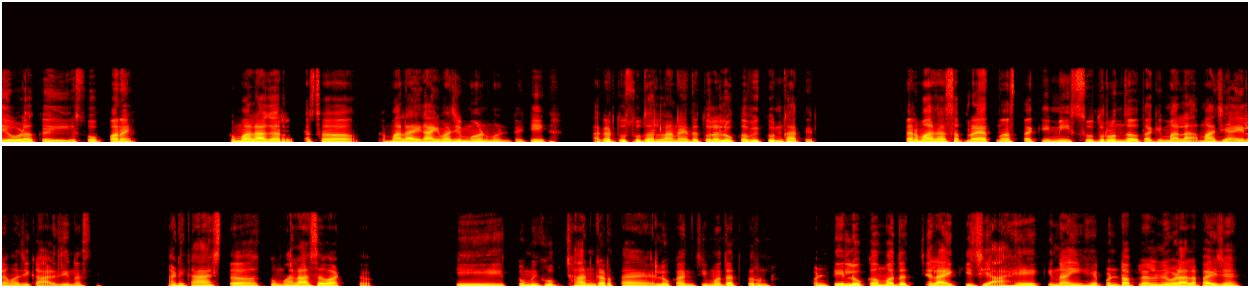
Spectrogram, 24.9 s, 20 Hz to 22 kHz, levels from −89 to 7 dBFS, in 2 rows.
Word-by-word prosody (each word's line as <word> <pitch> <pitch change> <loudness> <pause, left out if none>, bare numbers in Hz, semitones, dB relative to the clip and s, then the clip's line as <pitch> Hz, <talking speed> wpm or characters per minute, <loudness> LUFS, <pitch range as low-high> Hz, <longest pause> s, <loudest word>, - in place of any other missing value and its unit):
एवढं 145 +2 +3
काही 155 -1 -2
सोपं 130 +3 -2
नाही. 120 -5 0 1.0
तुम्हाला 140 +4 +5
अगर 165 +2 +3 0.2
असं 150 +2 +1 0.4
मला 140 +4 +3
एक 150 0 +2
आई 140 +1 +3
माझी 150 +1 +3
म्हण 130 -1 +2
म्हणते, 105 -3 -4
की 130 +4 -3 0.5
"अगर 140 +1 0
तू 170 - +1
सुधारला 135 +1 +1
नाही, 150 0 0
तर 155 - +1
तुला 150 0 +2
लोकं 135 +2 +2
विकून 135 +3 0
खातील." 120 -5 -1 1.0
तर 155 - +3
माझा 160 +2 +4
असा 175 +1 0
प्रयत्न 165 +1 +1
असतं 135 -1 -4
की 150 0 -5
मी 160 +3 -2
सुधरून 140 +6 0
जाऊ, 150 -1 +3
का 145 - -1
की 155 +1 -7
मला 155 +1 -1
माझी 135 +3 -1
आईला 135 +1 -1
माझी 140 -1 -3
काळजी 110 -5 -4
नसेल. 105 +1 -8 0.7
आणि 135 +4 0
काय 170 +3 +1
असतं 150 +2 0
तुम्हाला 130 +4 +1
असं 160 +1 +2
वाटतं, 135 -7 -2
की 145 +2 -4 0.2
तुम्ही 140 +2 +1
खूप 165 0 -1
छान 130 +1 +2
करता 130 -4 0
आहे, 120 0 0
लोकांची 120 +2 -1
मदत 120 +1 +2
करून. 115 0 -2 0.4
पण 150 +3 -3
ती 185 -1 +3
लोकं 155 +5 +4
मदतीच्या 140 +2 0
लायकीची 150 +4 0
आहे 115 +5 +1
की 145 +1 -9
नाही? 140 +1 +1
हे 125 - +2
पण 155 +1 -1
तो 155 - +5
आपल्याला 155 +1 0
निवडायला 140 +1 +4
पाहिजे. 150 +4 +2
145 Hz, 165 wpm, -24 LUFS, 130-155 Hz, 1.0 s, तुम्हाला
